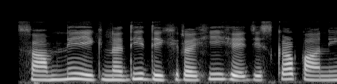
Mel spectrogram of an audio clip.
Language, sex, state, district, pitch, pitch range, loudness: Hindi, female, Madhya Pradesh, Bhopal, 215 Hz, 205-240 Hz, -16 LUFS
